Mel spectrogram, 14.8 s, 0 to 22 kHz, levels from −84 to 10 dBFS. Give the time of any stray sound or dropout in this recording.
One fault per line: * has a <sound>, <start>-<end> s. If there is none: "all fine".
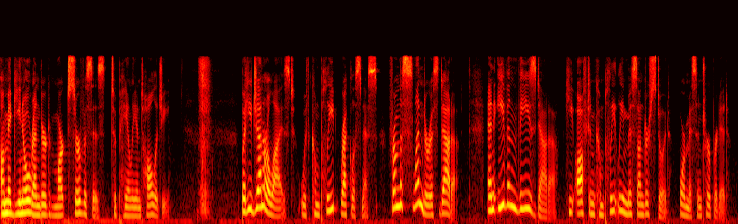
* has a sniff, 3.9-4.3 s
